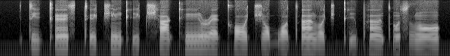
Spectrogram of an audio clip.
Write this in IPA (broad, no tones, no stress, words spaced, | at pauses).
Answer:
tikʼɛ̃stʼɪ t͡ʃĩkʼi t͡ʃʰakʰĩɹɛ kʰɔt͡ʃɔ bɔtʼãðɔt͡ʃ kʼipʰãtʼɔ̃s ðɔ̃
